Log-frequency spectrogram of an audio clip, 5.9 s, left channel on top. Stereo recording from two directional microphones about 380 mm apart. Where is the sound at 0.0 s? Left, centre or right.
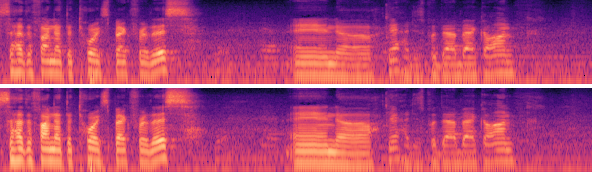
Centre.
